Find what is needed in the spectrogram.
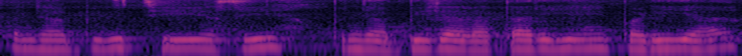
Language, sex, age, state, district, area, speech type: Punjabi, female, 30-45, Punjab, Gurdaspur, urban, spontaneous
